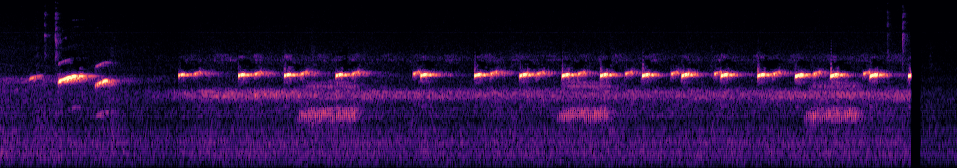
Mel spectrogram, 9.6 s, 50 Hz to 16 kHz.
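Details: Spring peepers calling at a vernal pool in rainy spring weather, around May 1, giving high, clear, slightly rising peeps repeated rapidly in a chorus.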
